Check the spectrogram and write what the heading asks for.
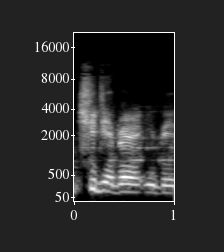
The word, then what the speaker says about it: Chidiebere Ibe: and thank you for you once more i'm chidi very ebay because i know a lot of persons uh you know actually i mispronounced my name which is right before i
